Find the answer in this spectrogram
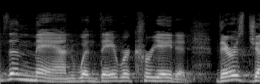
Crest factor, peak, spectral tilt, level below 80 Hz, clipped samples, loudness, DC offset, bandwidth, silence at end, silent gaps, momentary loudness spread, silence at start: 18 dB; -2 dBFS; -5.5 dB/octave; -68 dBFS; under 0.1%; -20 LUFS; under 0.1%; 12 kHz; 0 s; none; 4 LU; 0 s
